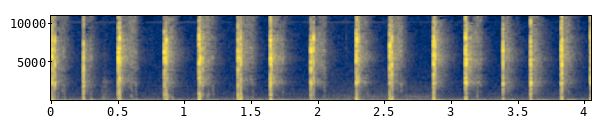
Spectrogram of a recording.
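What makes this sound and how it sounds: Two solid wooden makeup brush handles, held in one hand and crossed, are tapped against each other in a steady, quick rhythm. There are 16 sharp, bright wooden clicks, each dying away almost at once with a dry, snappy tone and little low end.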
